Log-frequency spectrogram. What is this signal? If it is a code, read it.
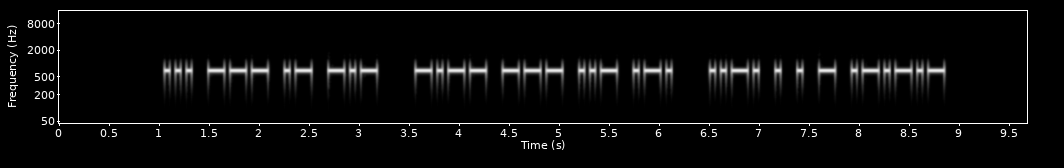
Morse code, heard as a keyed tone, about 22 wpm, 690 Hz. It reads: SOAK YOUR FEET.
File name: practice / 22wpm / Easy Sentences with Hints - 22wpm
